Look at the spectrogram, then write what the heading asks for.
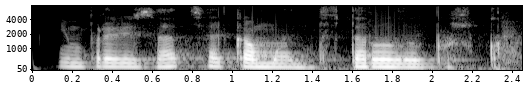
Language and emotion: Russian, neutral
